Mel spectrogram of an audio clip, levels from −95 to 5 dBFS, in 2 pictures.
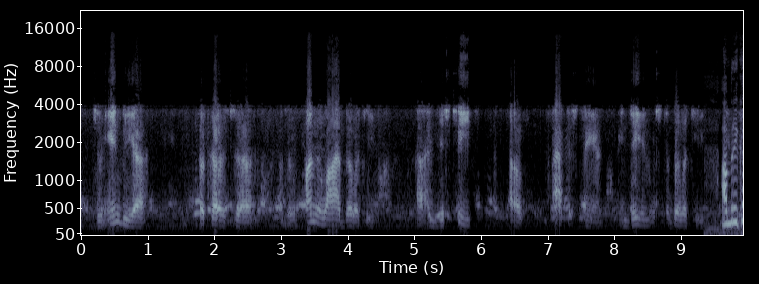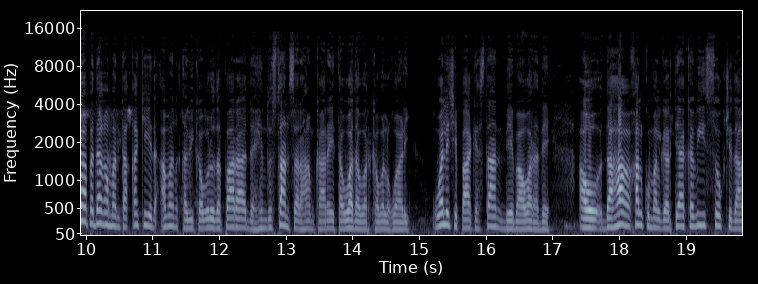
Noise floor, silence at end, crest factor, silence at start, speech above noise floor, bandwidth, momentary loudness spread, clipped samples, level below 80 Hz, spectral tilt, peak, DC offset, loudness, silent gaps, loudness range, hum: -64 dBFS; 0 s; 22 dB; 0 s; 28 dB; 15 kHz; 16 LU; under 0.1%; -72 dBFS; -5 dB/octave; -16 dBFS; under 0.1%; -36 LUFS; none; 5 LU; none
